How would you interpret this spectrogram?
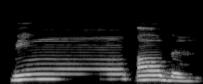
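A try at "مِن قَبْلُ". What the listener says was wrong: Itu masih tipis, masih no. Mil qabl. Naikin pangkalitannya.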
